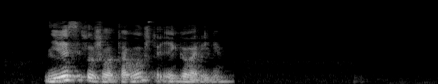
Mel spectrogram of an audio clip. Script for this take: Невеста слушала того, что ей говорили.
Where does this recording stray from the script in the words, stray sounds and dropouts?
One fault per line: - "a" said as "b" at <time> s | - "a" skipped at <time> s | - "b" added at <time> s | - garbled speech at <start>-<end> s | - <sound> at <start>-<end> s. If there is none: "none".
none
